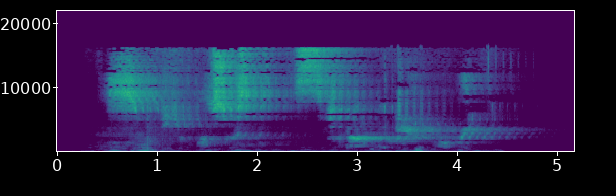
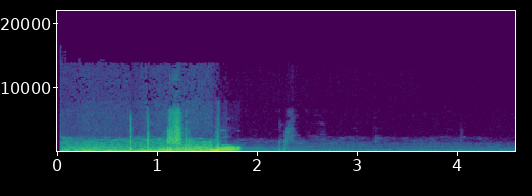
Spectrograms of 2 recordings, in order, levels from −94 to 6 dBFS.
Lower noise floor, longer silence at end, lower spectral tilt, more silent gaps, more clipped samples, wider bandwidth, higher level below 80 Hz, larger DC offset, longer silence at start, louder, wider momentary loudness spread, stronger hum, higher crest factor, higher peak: first, -82 dBFS vs -49 dBFS; second, 0.85 s vs 2.3 s; second, 2.5 dB/octave vs -7 dB/octave; neither; neither; first, 16.5 kHz vs 12.5 kHz; second, -74 dBFS vs -28 dBFS; neither; first, 0.5 s vs 0.05 s; second, -28 LUFS vs -17 LUFS; first, 22 LU vs 10 LU; neither; first, 22 dB vs 16 dB; second, -12 dBFS vs -2 dBFS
